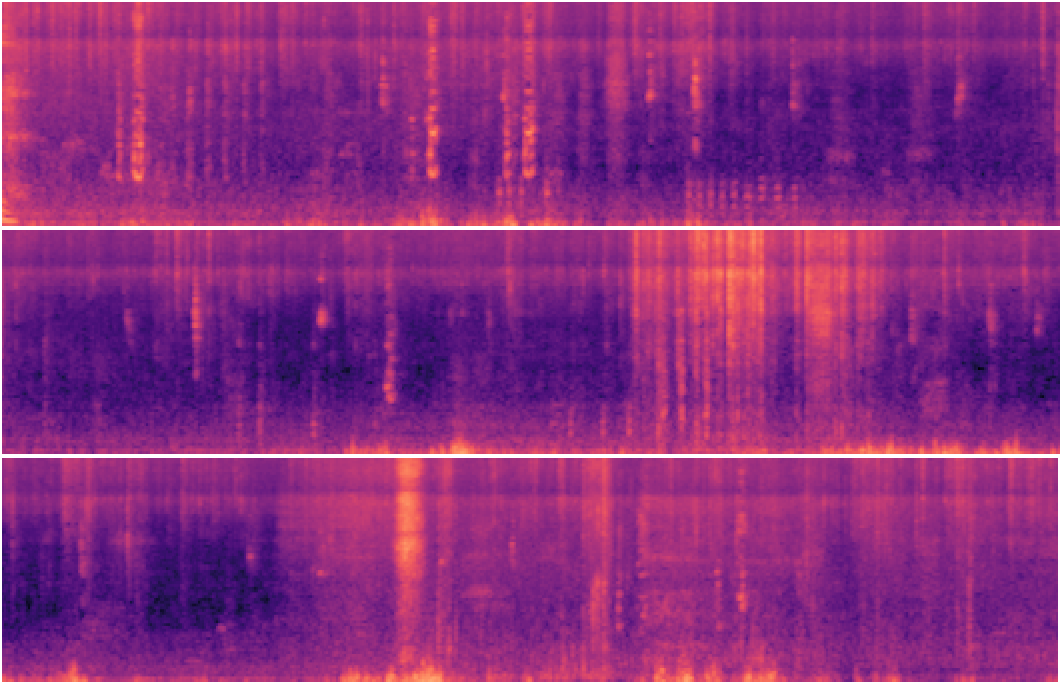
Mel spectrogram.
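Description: Chickens clucking among a flock of Muscovy ducks, in scattered short calls. Several loud, low thumps and rumbles come and go, the loudest about three-quarters of the way through.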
